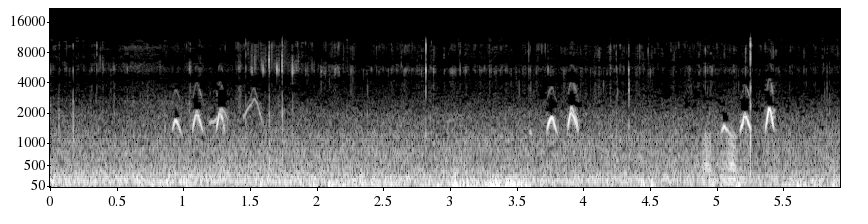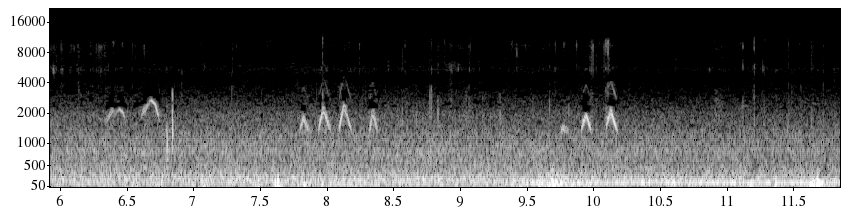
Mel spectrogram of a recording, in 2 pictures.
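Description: Canada goose goslings peeping: short high chirps, each rising and falling, in quick clusters of two or three every second or two. About five seconds in, a brief lower call from an adult Canada goose.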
